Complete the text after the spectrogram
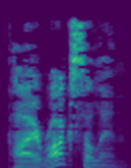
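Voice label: "pyroxyline", British English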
